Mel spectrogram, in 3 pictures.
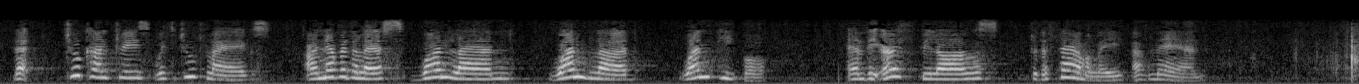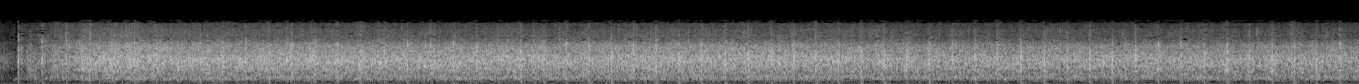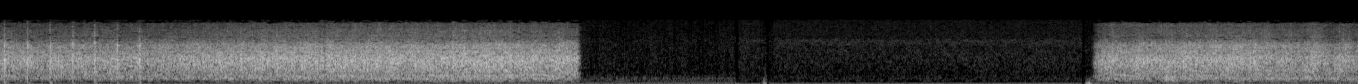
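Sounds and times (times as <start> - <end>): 
speech: 0.1 - 7.7, 8.5 - 12.1
large audience applauding: 13.4 - 33.0, 38.1 - 40.7.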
